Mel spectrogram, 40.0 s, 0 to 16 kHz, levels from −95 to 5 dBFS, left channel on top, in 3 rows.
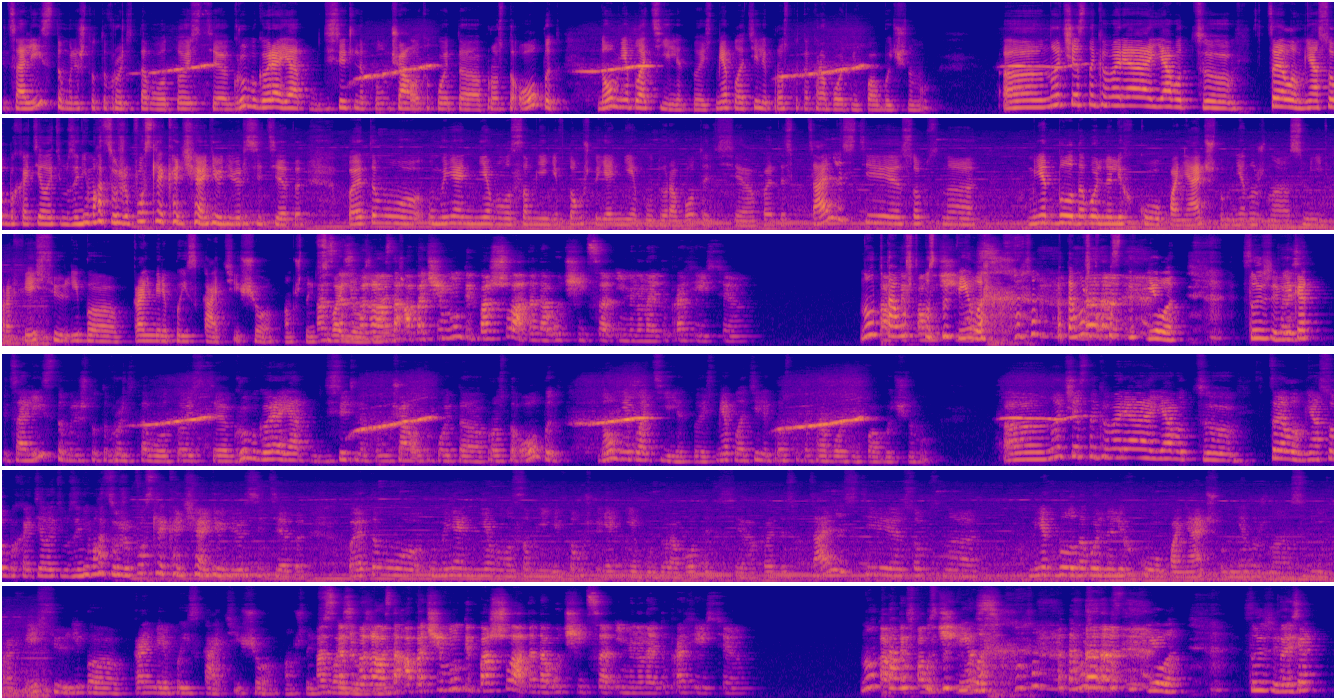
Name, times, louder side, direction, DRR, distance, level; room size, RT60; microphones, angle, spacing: voice 1, 0.0-5.5 6.0-7.9 8.1-9.3 10.0-12.4 12.7-23.0 23.6-30.6 35.2-37.5 38.1-39.7, left 5 dB, 70° left, 8 dB, 0.3 m, -35 dB
sound 1, 1.3-2.1 3.5-4.4 5.7-6.6 7.7-8.7 10.0-10.8, right 3 dB, 60° right, 0.5 m, -33 dB
sound 2, 14.6-27.1, equal, 10° right, 0.8 m, -45 dB
voice 2, 29.8-34.0 35.4-35.5 35.8-36.4 37.0-38.1 39.4-39.6, right 1 dB, 40° right, -5 dB, 1.3 m, -33 dB
2.5 x 2.3 x 2.3 m, 0.37 s
head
